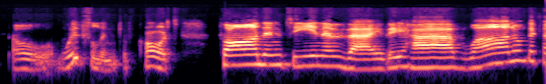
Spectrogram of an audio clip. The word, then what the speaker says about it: ص: They are the end of the tip, end of the tip, with the bottom of the lower central incisors from inside.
